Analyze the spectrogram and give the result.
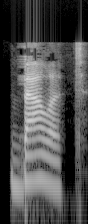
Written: balloter

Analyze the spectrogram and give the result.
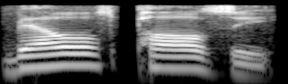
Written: Bell's palsy

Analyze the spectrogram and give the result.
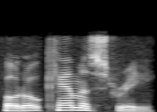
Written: photochemistry

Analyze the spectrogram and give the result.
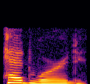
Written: headword

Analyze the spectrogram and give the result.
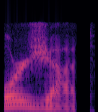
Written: orgeat

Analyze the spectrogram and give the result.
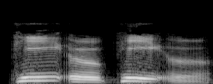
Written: piupiu

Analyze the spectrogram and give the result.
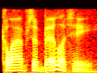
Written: collapsibility

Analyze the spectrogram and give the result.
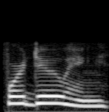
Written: fordoing

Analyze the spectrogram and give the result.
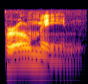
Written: bromine

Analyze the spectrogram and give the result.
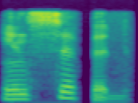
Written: insipid

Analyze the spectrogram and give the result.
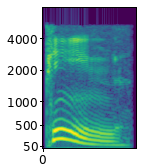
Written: peen

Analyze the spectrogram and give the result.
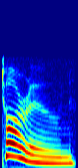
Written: Torun

